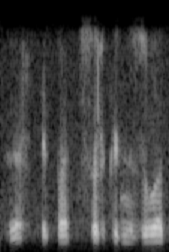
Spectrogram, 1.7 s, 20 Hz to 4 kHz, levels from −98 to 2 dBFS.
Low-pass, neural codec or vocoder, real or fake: 3.6 kHz; none; real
